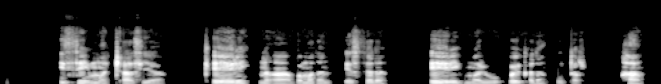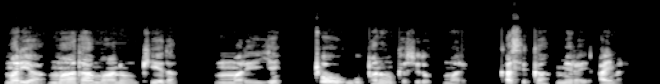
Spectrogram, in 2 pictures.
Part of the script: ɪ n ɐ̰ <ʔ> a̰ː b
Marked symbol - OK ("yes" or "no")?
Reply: yes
